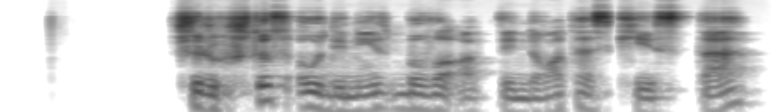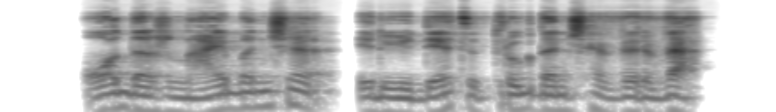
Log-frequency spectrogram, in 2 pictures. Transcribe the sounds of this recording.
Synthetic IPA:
ʃʲʊɾkʃt̪ʊsɒʊd̪ʲɪnʲiːsbʊʋoːʔɐpʲʋʲɪnʲoːt̪ɐskʲʰɛɪst̪ɐ | oːd̪ɐʒnɐˑɪbɐnʲt͡ʃʲɛɪɾjʊd̪ʲeːt̪ʲɪt̪ɾʊɡd̪ɐnʲt͡ʃʲɛʋʲɪɾʲʋʲɛ

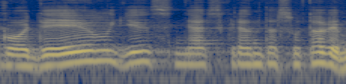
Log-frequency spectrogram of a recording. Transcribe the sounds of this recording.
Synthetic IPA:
koːd̪ʲeːlˠjɪsnʲæːsʲkɾʲɛnd̪ɐsʊt̪ɐʋʲɪm

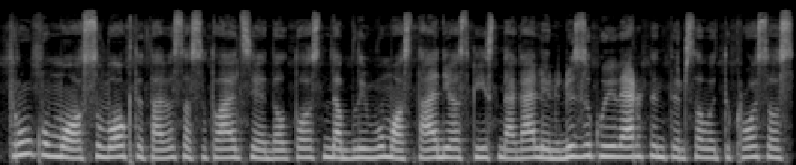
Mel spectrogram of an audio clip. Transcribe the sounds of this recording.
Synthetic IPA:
t̪ɾuːkʊmoːsʊʋoːkt̪ʲɪt̪ɑːʋʲɪsɑsʲɪt̪ʊɑːt̪sʲɪjɛd̪ʲeːlˠt̪oːsnʲɛblˠɐɪʋʊmoːst̪ɑːd̪ʲɪjoːskɐɪjɪsnʲɛɡɑːlʲɪɪrrʲɪzʲɪkuːiːʋʲɛɾʲt̪ʲɪnʲt̪ʲɪɪɾsɑːʋoːt̪ʲɪkɾoːsʲoːs

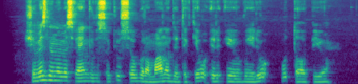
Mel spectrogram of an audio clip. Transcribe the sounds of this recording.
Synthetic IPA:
ʃʲomʲɪsd̪ʲiɛnoːmʲɪsʋʲɛˑŋʲɡʲeʋʲɪsoːkʲuːsʲɛʊɡʲuːɾɔmɑːnuːd̪ʲɛt̪ʲɛk̚ʲt̪ʲiːʋuːʔɪɾiʋɐɪɾʲuː | ʊt̪ɔːpʲɪjuː

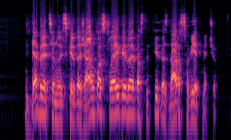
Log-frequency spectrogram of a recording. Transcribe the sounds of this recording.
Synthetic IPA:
d̪ʲɛbʲɾʲɛt̪sʲɛnʊsʲkʲɪɾt̪ɐʒʲæŋklˠɐsklˠɐɪpʲeːd̪ɐʋɛpɐst̪ɐt̪ʲiːt̪ɐsd̪ɐɾsɔʋʲiɛt̪ʲmʲɛt͡ʃʲʊ

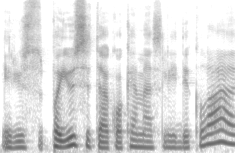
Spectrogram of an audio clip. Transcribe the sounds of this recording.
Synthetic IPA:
ɪɾjuːspɐjʊsʲɪt̪ʲɛkoːkʲɛmʲɛslʲɛɪd̪ʲɪklˠɐ

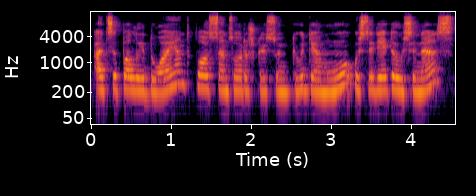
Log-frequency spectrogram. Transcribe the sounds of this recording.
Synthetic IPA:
ɐt̪ʲsʲɪpɐlˠɐɪd̪uɔjɛnt̪poːsʲɛnsoːɾʲɪʃkɐɪsʊŋʲkʲuːd̪ʲiɛnuːʊʃʲsʲɪd̪ʲeːt̪ʲɪɐʊsʲɪnʲɛs

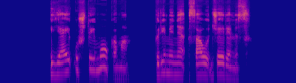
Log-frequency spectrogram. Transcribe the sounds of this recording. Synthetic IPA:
jæɪʔʊʃt̪ɐɪmoːkɐmɐ | pʲɾʲɪmʲɪnʲɛsɑˑʊd͡ʒʲɛɾʲɛmʲɪs

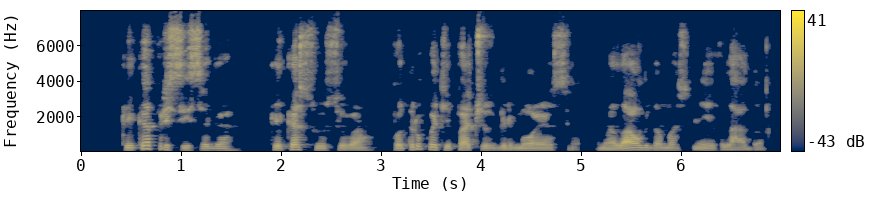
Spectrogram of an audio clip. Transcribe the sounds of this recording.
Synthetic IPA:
kɐɪkɑːpʲɾʲɪsʲɪsʲɛɡɐ | kɐɪkɐsuːsʲʊʋɐpoːt̪ɾʊpʊt̪ʲipɑːt͡ʃʲʊsɡɾʲɪmoːjoːsʲɪ̰nʲɛlˠɐʊɡd̪ɐmɐsnʲɛɪʋlˠɑ̰ːd̪oː

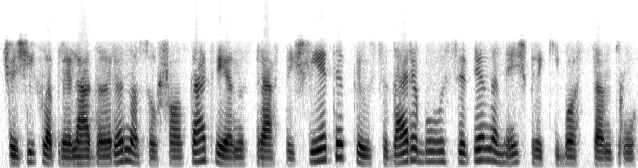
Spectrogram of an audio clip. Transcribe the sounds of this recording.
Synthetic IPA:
t͡ʃʲɛʒʲiːklˠɐpʲɾʲiɛlʲæːd̪oːɐɾʲɛnoːsɐʊʃoːsɡɑːt̪ʲʋʲeːjɛnʊsʲpʲɾʲæːst̪ɐɪʃʲlʲiɛt̪ʲɪkɐɪʊʃʲsʲɪd̪ɑːɾʲeːbʊʋʊsʲɪʋʲiɛnɐmʲɛɪʃpʲɾʲɛkʲiːboːst̪sʲɛnt̪ɾuː

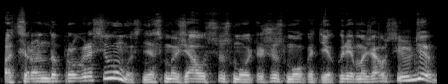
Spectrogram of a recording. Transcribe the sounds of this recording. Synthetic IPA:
ɐt̪ʲsʲɪɾɐnd̪ɐpɾoːɡɾʲɛsʲɪʋʊmɐsnʲɛsmɐʒʲɛʊsʲʊsmoːkʲɛʃʲt͡ʃʲʊsmoːkɐt̪ʲiɛkʊɾʲiɛmɐʒʲɛʊsʲɛɪjuːd̪ʲɪrb

